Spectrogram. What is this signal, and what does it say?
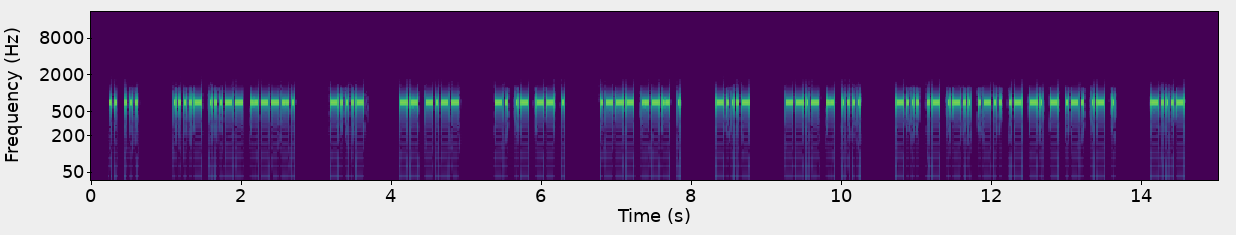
Morse code, heard as a keyed tone, about 36 wpm, 700 Hz. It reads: IS 439 <BT> MY NAME JOE <BT> QTH BALLANTRAE <BT>
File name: UK MASTER QSOs TRAINING / 35WPM / UK MASTER QSOs 0032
